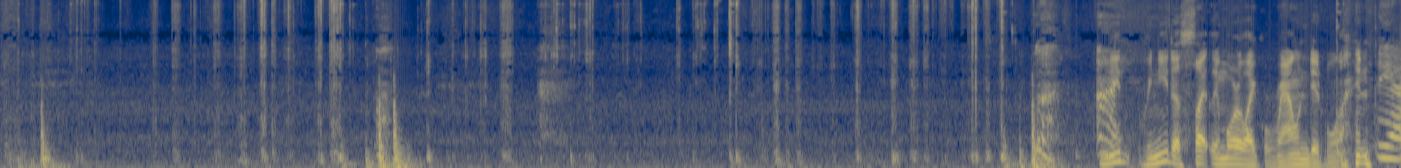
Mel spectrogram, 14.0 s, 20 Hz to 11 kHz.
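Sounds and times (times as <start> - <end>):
peeler scraping pumpkin skin: 0.0 - 10.4.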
